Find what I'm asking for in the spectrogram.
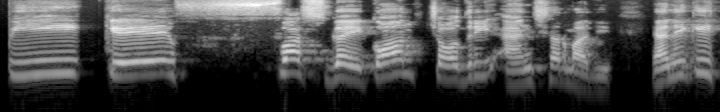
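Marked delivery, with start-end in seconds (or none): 0.0-2.3 drawn out slowly; slow stress. Shown as a demonstration. Teacher stretching the phrase slowly for students. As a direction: stretch each word out slowly. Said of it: "कैसे फंसे?".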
